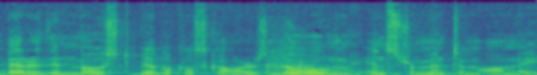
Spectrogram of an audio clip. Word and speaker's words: Novum: it was called the novum instrumentum omne or for those of you who know Latin better than most biblical scholars Noam instrumentum omne you don't pronounce the V but all biblical scholars do because we don't know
